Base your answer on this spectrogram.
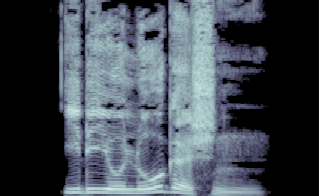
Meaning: inflection of ideologisch: 1. strong genitive masculine/neuter singular 2. weak/mixed genitive/dative all-gender singular 3. strong/weak/mixed accusative masculine singular 4. strong dative plural
- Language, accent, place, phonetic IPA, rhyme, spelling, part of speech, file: German, Germany, Berlin, [ideoˈloːɡɪʃn̩], -oːɡɪʃn̩, ideologischen, adjective, De-ideologischen.ogg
